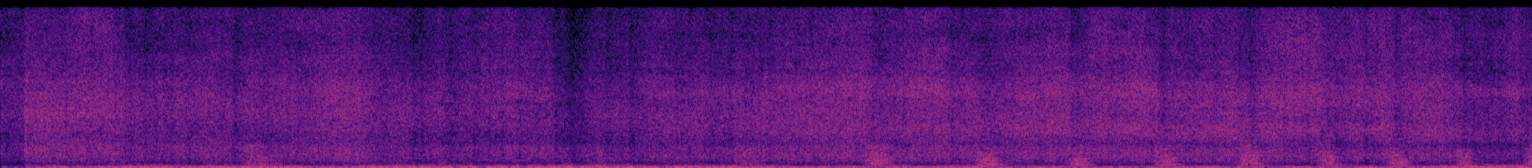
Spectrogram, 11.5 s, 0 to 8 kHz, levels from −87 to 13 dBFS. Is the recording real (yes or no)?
no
